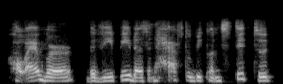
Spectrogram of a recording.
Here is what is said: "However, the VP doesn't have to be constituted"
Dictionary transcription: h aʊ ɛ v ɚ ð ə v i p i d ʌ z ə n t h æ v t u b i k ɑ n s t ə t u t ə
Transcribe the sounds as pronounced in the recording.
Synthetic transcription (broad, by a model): h aʊ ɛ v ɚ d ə v i p i d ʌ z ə n t h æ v t u b i k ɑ n s t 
